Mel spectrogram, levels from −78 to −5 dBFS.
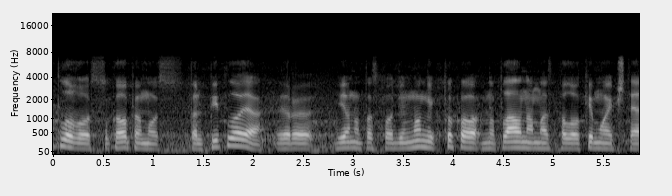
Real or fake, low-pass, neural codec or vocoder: fake; 7.2 kHz; autoencoder, 48 kHz, 32 numbers a frame, DAC-VAE, trained on Japanese speech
